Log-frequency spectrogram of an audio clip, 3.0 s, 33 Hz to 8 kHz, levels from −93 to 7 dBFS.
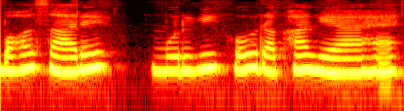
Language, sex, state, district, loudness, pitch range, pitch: Hindi, female, Jharkhand, Garhwa, -11 LUFS, 245-275 Hz, 255 Hz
